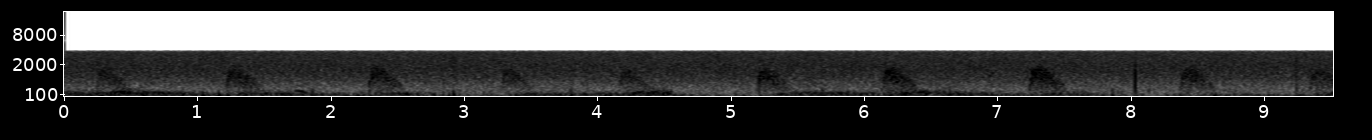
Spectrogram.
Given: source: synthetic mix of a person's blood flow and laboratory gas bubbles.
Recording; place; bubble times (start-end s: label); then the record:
Doppler ultrasound of blood flow; subclavian vein
no bubbles
From the record:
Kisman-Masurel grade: 000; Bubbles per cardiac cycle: 0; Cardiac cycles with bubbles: 0%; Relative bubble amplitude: no bubbles discernible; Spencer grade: 0 (complete lack of bubble signals)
